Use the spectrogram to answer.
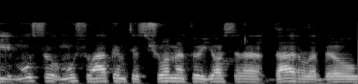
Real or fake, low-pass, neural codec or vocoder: real; 7.2 kHz; none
